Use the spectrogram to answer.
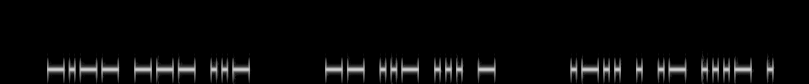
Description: Morse code, heard as a keyed tone, about 22 wpm, 700 Hz. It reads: YOU MUST LEAVE
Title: 2x Word-Spacing - Sentences from Top 400 Words - 22wpm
